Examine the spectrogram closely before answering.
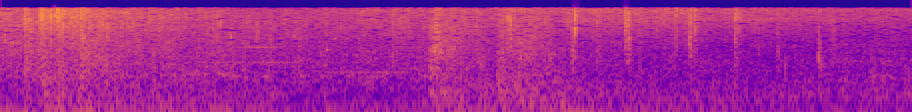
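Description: Loose ice and rock clatter and tumble.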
